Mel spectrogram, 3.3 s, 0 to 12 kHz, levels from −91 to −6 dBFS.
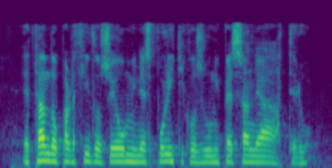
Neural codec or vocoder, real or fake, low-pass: codec, 16 kHz, 4 kbps, X-Codec, WavLM features, trained on Multilingual LibriSpeech; fake; 7.2 kHz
